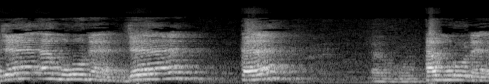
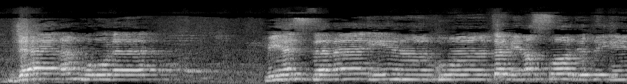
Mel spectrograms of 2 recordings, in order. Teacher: أسقط الأولى يعني إيه؟ يعني حذف الهمزة الأولى · Shown in: second take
